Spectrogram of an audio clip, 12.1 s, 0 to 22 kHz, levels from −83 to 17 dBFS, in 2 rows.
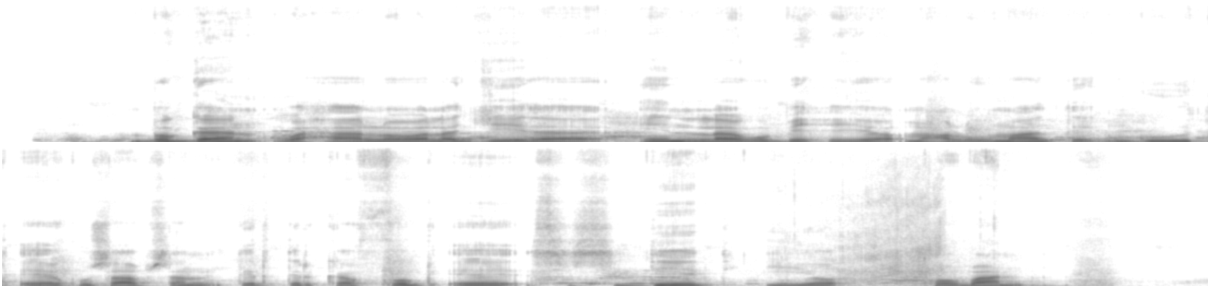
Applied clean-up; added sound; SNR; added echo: none; Zipper (clothing); 18 dB; none.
